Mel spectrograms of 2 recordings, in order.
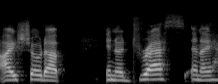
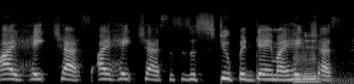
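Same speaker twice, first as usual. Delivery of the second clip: put-on frustrated complaining tone. Retelling own past complaints while losing at chess: retelling a frustrated outburst. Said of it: "because I am frustrated".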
